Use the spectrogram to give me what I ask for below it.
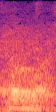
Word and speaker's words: Podavach: I've been saying it wrong. How do you say it? It's Podavach. It's Podavach.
